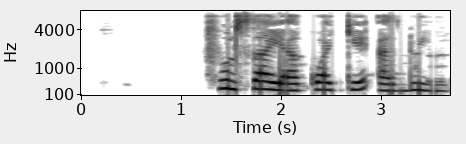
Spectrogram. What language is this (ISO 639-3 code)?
swa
